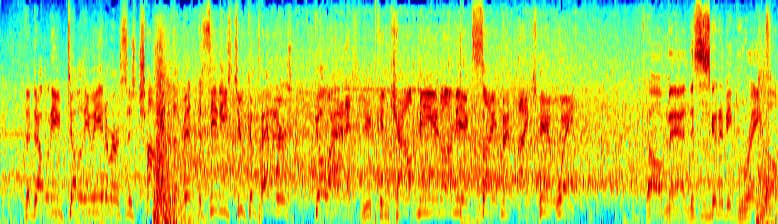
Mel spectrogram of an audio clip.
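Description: Heavy thuds sound as wrestlers slam onto a ring mat.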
